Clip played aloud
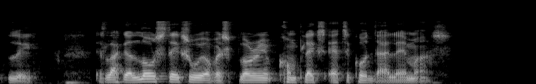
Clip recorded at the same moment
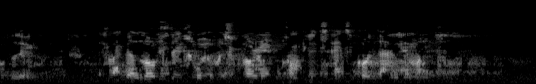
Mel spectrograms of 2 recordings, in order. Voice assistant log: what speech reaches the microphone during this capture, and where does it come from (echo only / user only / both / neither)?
echo only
